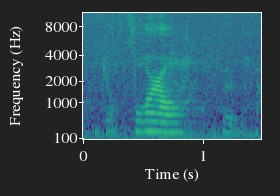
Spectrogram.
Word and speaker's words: Guilfoyle: Guilfoyle. Tongue does not wrap. Rhymes with tinfoil.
